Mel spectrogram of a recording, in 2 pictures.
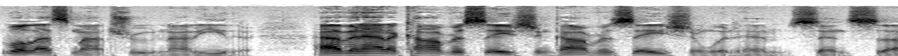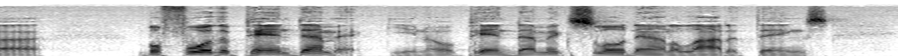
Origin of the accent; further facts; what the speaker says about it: New York City, New York, United States; And I'm from the Bronx, New York.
